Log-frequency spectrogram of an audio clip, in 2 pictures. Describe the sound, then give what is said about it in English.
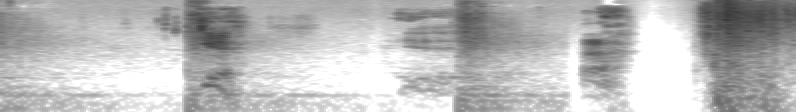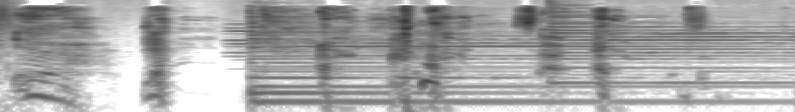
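A locked door is forced open with a few heavy, irregular thumps and a splintering crash, mixed with grunts and coughs of effort, then a loud sustained musical chord swells in. “Help me break in the door.”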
